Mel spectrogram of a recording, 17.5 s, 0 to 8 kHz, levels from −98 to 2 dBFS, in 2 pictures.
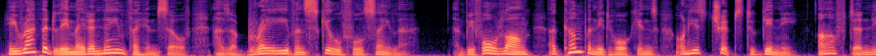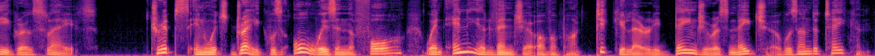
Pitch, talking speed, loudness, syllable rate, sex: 115 Hz, 150 wpm, -20 LUFS, 5.0 syllables/s, male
